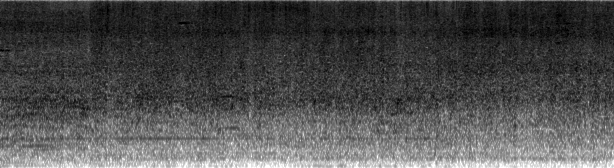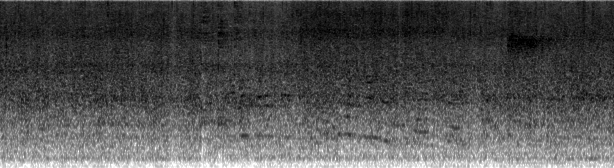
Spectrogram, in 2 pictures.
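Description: Food deep-frying in a large wok of hot oil: a steady, crackling sizzle.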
